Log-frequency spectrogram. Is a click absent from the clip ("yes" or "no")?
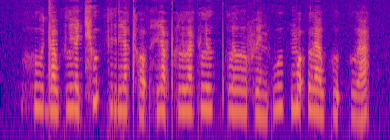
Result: yes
